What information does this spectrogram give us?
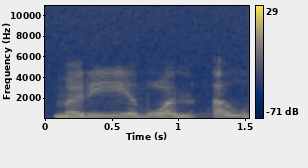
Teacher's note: مریضن او میں ضاد پر 2 زبر کی تنوین، تنوین کے بعد حروف حلقی میں سے حمزہ آ رہا ہے تو یہاں پر اظہار کا قاعدہ ہوگا، یعنی تنوین میں غنہ نہیں کریں گے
